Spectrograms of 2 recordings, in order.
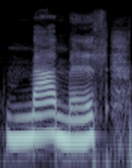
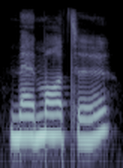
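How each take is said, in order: First: It is said with an English pronunciation. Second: It is said with a Korean pronunciation. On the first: The speaker calls it right. "you have to say mammoth" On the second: The speaker calls it wrong. "which is mammoth in Korean"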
